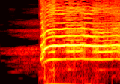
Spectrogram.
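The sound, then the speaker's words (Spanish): A single piercing scream, the third one, bursts in after a faint, quiet lead-in, loud, holding a shrill sustained pitch for over a second without letting up. “un tercer alarido me hace voltear para ver el cuerpo destazado de Hikari”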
